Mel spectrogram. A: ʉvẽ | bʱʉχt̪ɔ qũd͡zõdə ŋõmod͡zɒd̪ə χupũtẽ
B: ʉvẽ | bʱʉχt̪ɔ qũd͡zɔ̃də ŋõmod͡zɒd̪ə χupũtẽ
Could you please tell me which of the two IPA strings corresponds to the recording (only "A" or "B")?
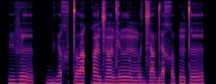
B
